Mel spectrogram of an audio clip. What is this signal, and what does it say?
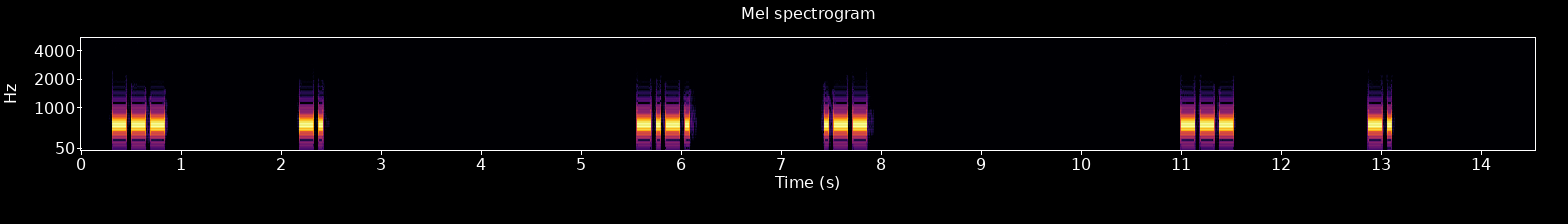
Morse code, heard as a keyed tone, about 25 wpm, spaced as for 6 wpm, 600 Hz. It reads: ON CW ON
